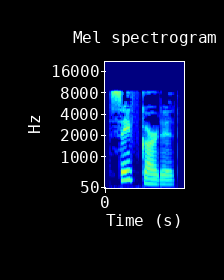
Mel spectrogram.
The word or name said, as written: safeguarded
